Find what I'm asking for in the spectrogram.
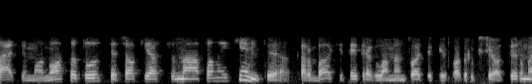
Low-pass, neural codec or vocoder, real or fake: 3.6 kHz; none; real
